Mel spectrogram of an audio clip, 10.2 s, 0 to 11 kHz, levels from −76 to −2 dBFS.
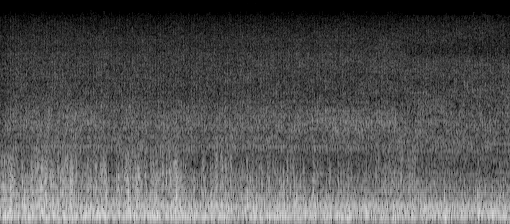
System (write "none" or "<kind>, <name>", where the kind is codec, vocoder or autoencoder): none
